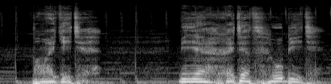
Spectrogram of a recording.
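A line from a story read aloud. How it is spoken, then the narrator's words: Desperate pleading. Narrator (Russian): Взмолился я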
